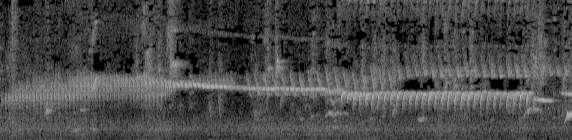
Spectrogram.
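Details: Canaries from a breeding setting sing a continuous high, fast-rolling trill, joined midway by a second rapid ticking rattle-like phrase, with a few soft scattered chirps underneath.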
